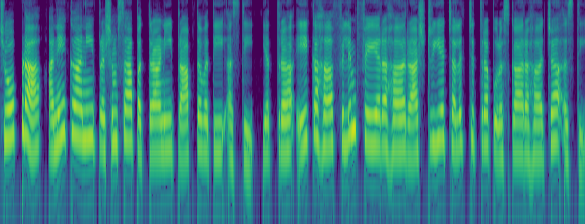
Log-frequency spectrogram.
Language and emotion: Sanskrit, neutral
